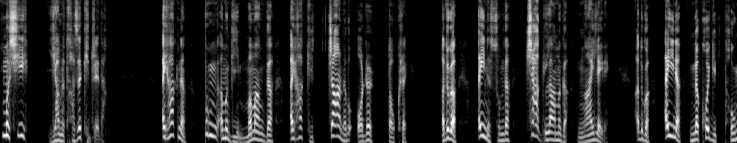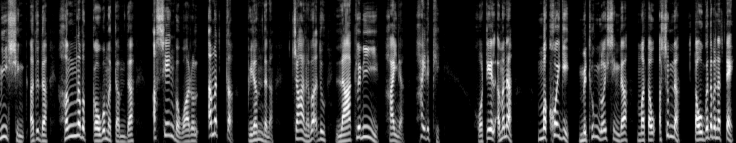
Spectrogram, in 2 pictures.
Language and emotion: Manipuri, angry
